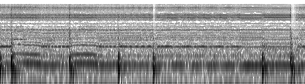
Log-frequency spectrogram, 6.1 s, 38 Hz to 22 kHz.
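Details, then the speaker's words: Failing hot end cooling fan on a new Creality Ender 3 printer: a buzzing vibration whose pitch jumps after each tap as its speed keeps changing, until it finally runs smoothly at full speed. "you can see you tell from the pitch that it is also changing speed and there finally after almost a minute of tapping on it is running smoothly and up to speed like it should"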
